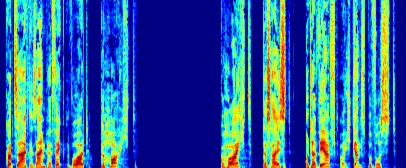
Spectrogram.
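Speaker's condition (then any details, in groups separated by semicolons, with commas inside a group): No condition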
